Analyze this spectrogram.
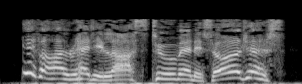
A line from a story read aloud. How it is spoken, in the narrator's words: Finnegan said loudly from across the barrier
